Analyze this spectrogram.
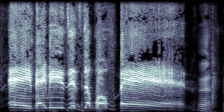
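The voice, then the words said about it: Wolfman Jack impression. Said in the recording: “He's also a Wolfman Jack impersonator”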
